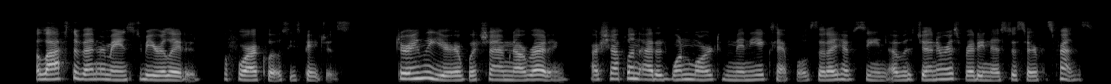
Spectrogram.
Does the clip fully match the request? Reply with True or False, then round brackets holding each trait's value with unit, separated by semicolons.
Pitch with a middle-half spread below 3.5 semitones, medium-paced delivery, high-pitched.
False (2.7 semitones; 225 wpm; 215 Hz)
